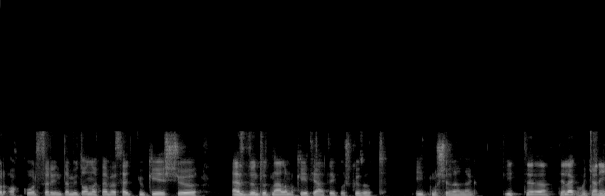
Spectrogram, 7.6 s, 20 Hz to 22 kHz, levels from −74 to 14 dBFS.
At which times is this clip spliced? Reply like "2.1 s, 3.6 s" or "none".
6.3 s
